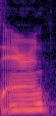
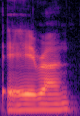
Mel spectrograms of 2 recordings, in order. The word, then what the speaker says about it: Aaron: There was a Key and Peele sketch where there's a teacher that mispronounces names throughout, and one of them's name is Aaron, so it says AA run.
